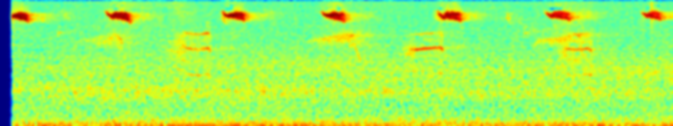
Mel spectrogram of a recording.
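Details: Young common cuckoo begging while being fed by a great reed warbler foster parent: thin, very high hissing notes, evenly spaced about once a second, with faint lower bird chirps in the background.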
